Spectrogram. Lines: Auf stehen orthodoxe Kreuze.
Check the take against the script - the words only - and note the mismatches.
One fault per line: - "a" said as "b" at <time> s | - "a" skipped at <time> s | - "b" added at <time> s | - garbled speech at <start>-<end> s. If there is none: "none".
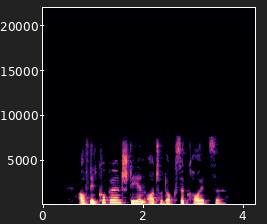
- "den Kuppeln" added at 0.9 s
